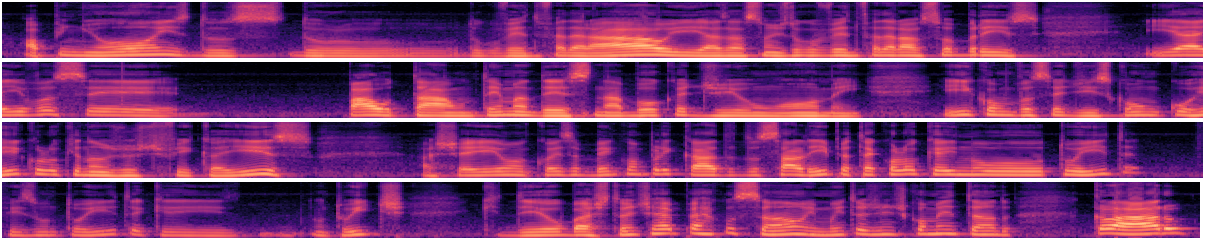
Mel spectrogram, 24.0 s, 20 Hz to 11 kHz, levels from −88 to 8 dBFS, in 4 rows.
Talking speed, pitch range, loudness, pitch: 155 wpm, 130-170 Hz, -17 LUFS, 150 Hz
